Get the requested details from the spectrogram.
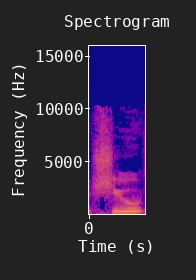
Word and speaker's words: Xiu: This is a Yucatec Maya dynasty called the Xiu, spelled X-I-U, but pronounced like a shoe.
